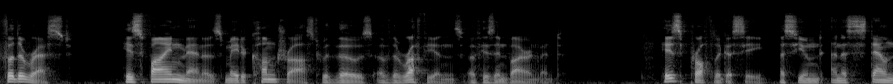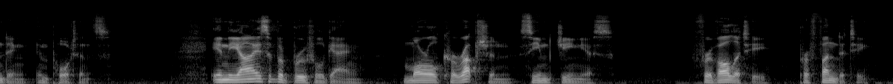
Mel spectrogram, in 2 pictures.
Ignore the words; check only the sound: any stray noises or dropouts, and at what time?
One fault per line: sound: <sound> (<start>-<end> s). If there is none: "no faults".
no faults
